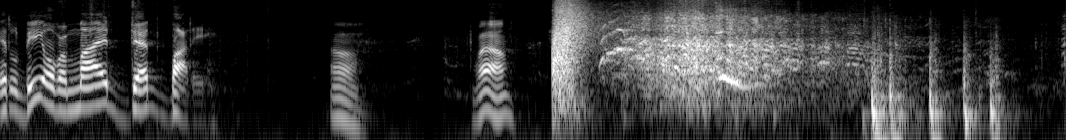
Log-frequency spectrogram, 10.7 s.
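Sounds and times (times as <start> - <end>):
speech: 0.0 - 2.1, 3.3 - 3.7, 4.7 - 5.2
gunshot in a radio comedy: 5.5 - 6.3
audience laughter: 6.2 - 10.6.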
